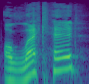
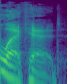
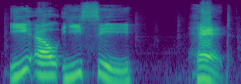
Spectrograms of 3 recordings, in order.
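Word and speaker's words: Elechead: so you know a lackhead i i feel like you're definitely not saying it right it is e-l-e-c head one word elec head like electric alec head no because you don't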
